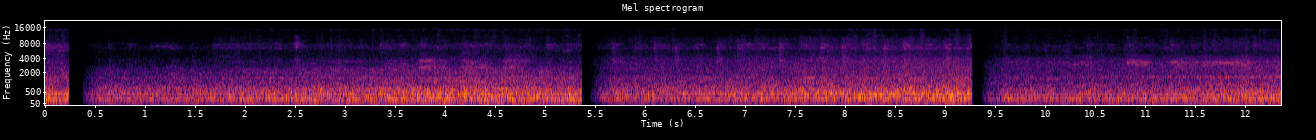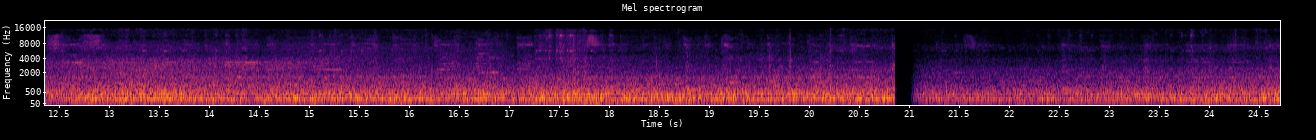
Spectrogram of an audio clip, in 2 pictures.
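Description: A bus engine drones steadily while driving.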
